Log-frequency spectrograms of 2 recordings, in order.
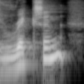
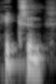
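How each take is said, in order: First: The name begins with an R sound. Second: The name begins with an H sound. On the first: "while it's written as Rickson" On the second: "apparently it's pronounced Hickson"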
